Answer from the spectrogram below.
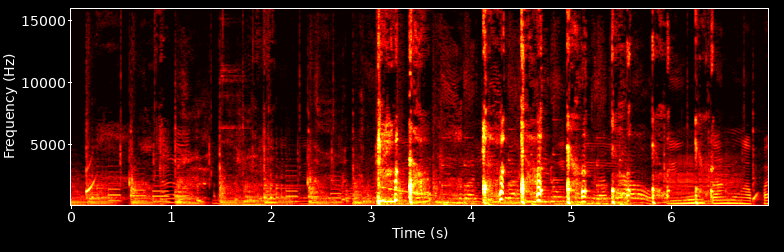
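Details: Child's persistent night-time cough that disturbs sleep: repeated short coughs, several in quick succession, heard over background music.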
